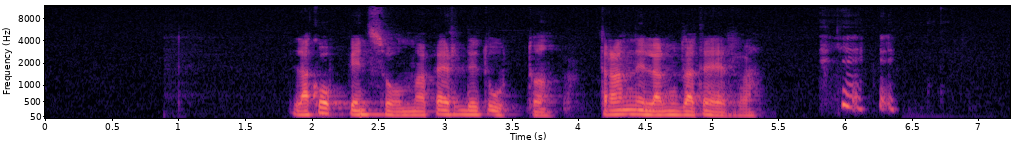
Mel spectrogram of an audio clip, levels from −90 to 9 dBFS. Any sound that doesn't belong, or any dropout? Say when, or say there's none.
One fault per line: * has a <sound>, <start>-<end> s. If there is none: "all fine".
* has a laugh, 5.8-6.4 s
